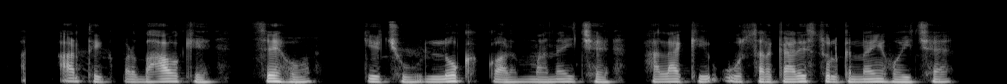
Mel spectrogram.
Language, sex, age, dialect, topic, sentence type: Maithili, female, 18-24, Eastern / Thethi, banking, statement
